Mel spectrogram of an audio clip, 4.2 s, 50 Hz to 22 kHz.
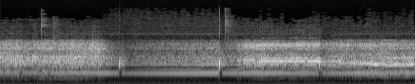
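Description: WWV time signal on 5 MHz heard in AM through an RTL-SDR receiver: shortwave static with a steady tone and a short tick once a second. The static dips briefly about a second in as the RF gain is turned down. A whistle of interference comes in midway and slides down in pitch near the end.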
